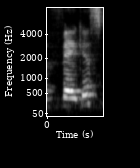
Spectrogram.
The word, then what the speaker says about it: vagus: do research on the vagus nerve. It's spelled like Las Vegas, or it's not spelled like Las Vegas. It sounds like Las Vegas, but it's not spelled that way.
